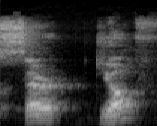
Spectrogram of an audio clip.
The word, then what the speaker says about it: Xerjoff: sir and that's why the association of the two words sir Joff that's how the name is started for the brand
